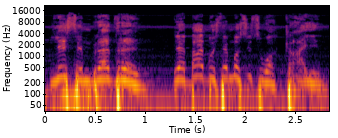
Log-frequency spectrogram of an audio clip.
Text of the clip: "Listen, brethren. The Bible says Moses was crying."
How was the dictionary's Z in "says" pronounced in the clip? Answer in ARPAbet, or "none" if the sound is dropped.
none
